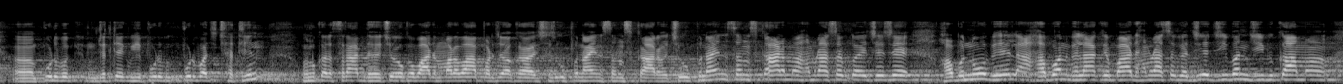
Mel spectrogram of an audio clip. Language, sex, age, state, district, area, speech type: Maithili, male, 45-60, Bihar, Supaul, rural, spontaneous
